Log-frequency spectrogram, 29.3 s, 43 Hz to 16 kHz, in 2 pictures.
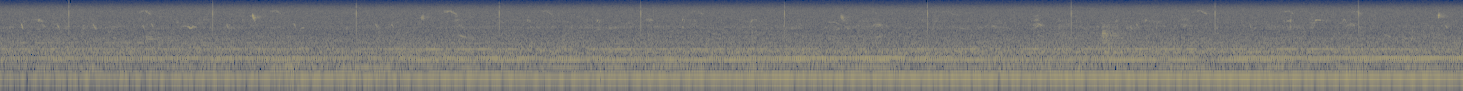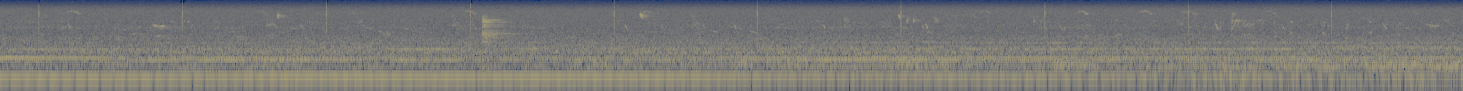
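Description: Steady low hum, with faint short bird chirps scattered over it and a slightly clearer call about 11 seconds in and again near 20 seconds.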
